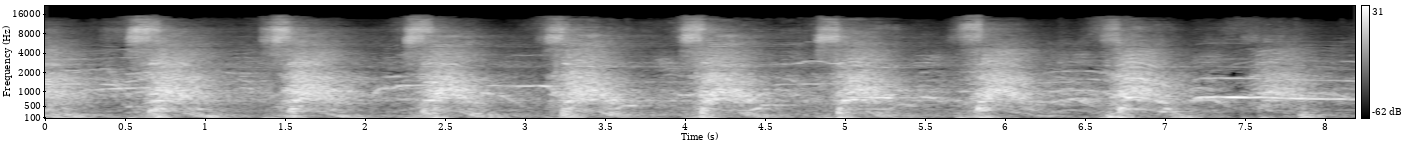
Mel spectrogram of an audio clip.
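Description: Concert crowd shouting together in rhythm, about one shout a second, each with a low thump beneath it. Near the end a single held tone sounds over the crowd.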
